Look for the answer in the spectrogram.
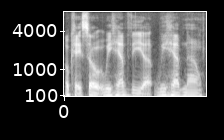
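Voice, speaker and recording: A man's voice: on the low side, mellow, dry recording. Dry-voiced joking male podcast host. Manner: playful, teasing, halting. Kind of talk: casual chat.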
